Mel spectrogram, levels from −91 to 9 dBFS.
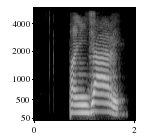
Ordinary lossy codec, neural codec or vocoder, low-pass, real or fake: AAC, 24 kbps; none; 5.4 kHz; real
